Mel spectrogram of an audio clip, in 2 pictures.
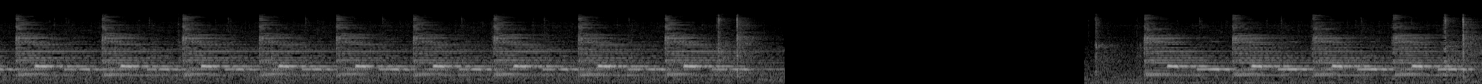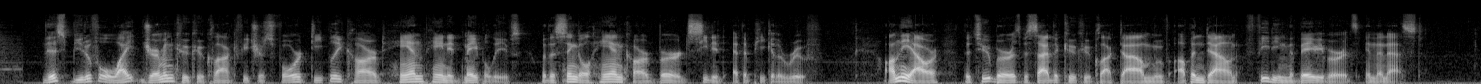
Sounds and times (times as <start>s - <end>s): Speech: 15.2s - 23.0s, 23.6s - 29.1s.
